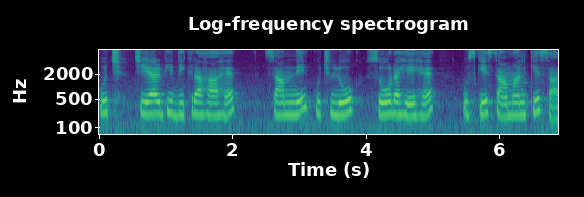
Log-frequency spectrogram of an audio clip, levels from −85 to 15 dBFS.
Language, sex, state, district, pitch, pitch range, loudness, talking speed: Hindi, female, Delhi, New Delhi, 215 Hz, 205-225 Hz, -15 LUFS, 140 wpm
